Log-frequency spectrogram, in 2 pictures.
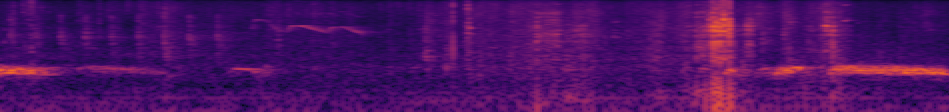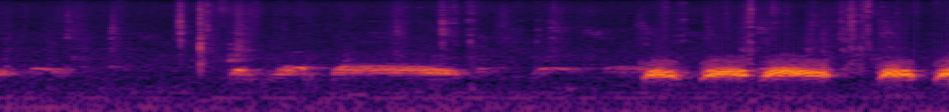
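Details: Two caged male spotted doves set side by side to compare their close-range cooing; series of low hollow coo phrases, short notes building into longer sustained coos, a sharp knock midway, small birds chirping faintly in the background.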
